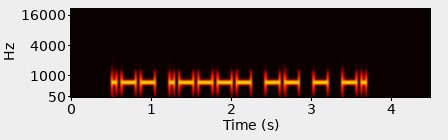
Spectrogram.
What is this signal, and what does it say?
Morse code, heard as a keyed tone, about 21 wpm, 700 Hz. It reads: W1MTN
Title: USA Call Signs - 5 Characters - Repeated 3x - 20wpm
